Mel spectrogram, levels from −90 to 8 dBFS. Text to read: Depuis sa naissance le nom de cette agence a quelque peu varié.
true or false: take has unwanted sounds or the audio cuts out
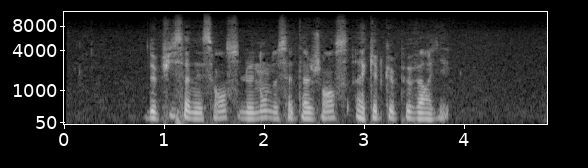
false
